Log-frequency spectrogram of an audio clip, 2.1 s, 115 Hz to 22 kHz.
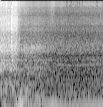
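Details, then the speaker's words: Suzuki SJ80 with 1.6 conversion, 135,000 km, sat outside a while, started dead cold: short crank, catches at once, settles into an even low idle with no stumbling or ticking; starts quite nice, clean cold start. "starts quite nice. Dead cold."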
